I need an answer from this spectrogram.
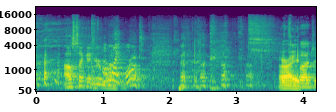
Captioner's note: laughter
